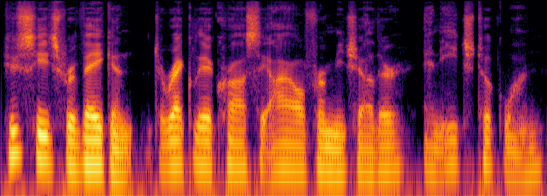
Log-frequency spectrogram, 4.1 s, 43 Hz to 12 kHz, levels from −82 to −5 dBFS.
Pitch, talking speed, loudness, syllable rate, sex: 95 Hz, 220 wpm, -19 LUFS, 5.7 syllables/s, male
